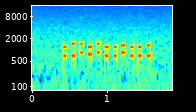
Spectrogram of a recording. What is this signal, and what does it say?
DTMF, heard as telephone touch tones, dialled by machine, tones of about 50 ms. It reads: 13949118112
